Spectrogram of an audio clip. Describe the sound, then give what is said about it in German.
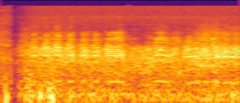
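Egyptian geese squabble in a continuous, loud chorus of harsh, overlapping honks and cackles that keeps up without a break. “Und das sind jetzt? Nilgänse. Nilgänse, okay. Die streiten gerade.”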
